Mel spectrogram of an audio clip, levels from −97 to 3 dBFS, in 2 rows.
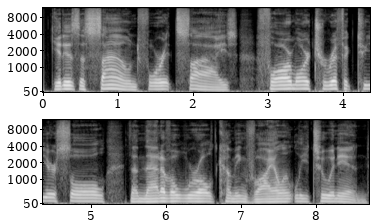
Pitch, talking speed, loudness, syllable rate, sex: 120 Hz, 160 wpm, -17 LUFS, 3.5 syllables/s, male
